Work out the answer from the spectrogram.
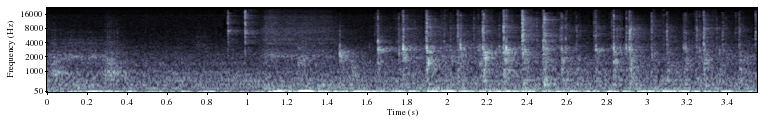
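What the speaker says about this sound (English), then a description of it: "I'm just typing a slash marker in chat." Quick, irregular keystrokes on a computer keyboard entering a chat command, close and fairly quiet, clattering in bursts with brief pauses.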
